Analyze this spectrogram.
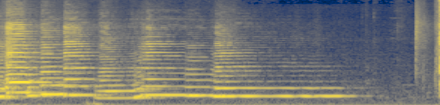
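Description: A saxophone plays a slow melody up close.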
